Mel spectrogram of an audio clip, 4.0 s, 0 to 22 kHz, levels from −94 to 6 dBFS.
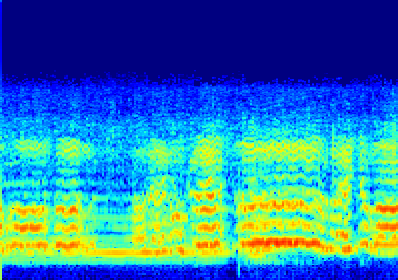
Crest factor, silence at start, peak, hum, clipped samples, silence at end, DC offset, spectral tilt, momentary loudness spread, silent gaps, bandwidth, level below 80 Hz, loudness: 14 dB; 0 s; -2 dBFS; none; under 0.1%; 0 s; under 0.1%; 2.5 dB/octave; 12 LU; none; 5.8 kHz; -84 dBFS; -16 LUFS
